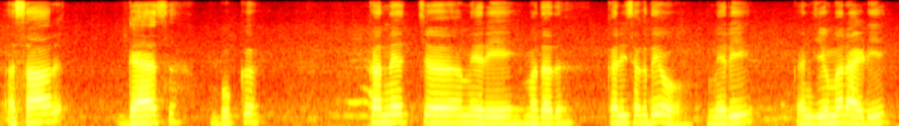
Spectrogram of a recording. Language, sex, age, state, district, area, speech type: Dogri, male, 45-60, Jammu and Kashmir, Jammu, rural, read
